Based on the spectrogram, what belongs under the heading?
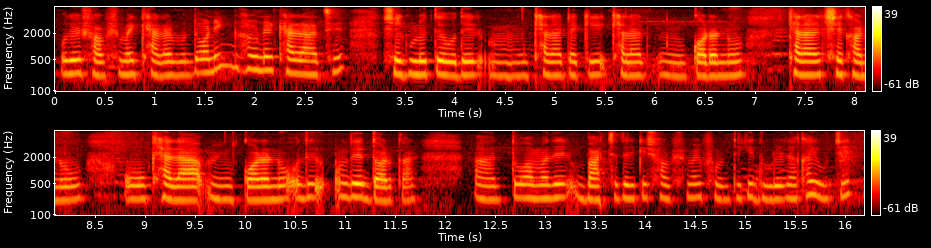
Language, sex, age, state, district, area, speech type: Bengali, female, 18-30, West Bengal, Uttar Dinajpur, urban, spontaneous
